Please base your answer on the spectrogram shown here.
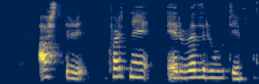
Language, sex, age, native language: Icelandic, male, 11, Lithuanian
